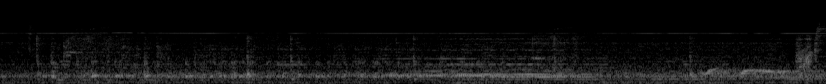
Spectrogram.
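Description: A pigeon coos in the Spider-Man PS4 video game, a soft, low, rolling call set in a quiet city ambience, faint and steady with a brief higher murmur near the end.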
